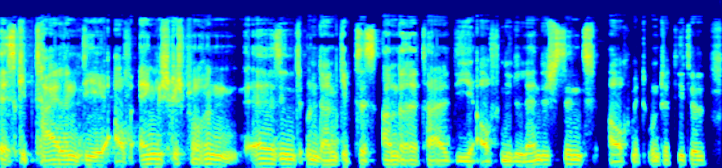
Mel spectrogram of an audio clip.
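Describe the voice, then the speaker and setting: Moving at a moderate pace with hardly any pauses, a man keeps his loudness very even in a dry, close sound with no echo. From Australia. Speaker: choreographer and performance artist. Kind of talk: interview. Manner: halting.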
